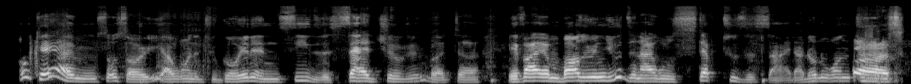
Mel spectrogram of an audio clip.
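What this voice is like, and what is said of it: Put-on foreign accent. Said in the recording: “What accent is that?”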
